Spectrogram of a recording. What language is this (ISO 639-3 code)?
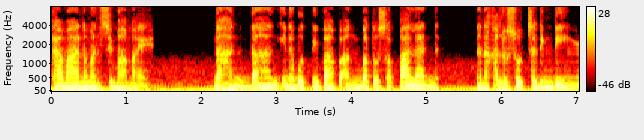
fil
